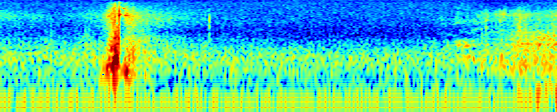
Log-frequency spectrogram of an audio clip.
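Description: A hybrid golf club strikes a ball with one sharp, crisp crack and a very short ringing tail, then only quiet background remains.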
